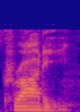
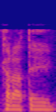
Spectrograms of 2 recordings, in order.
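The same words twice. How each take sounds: First: It is said with an American English pronunciation. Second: It is said with a native, non-American pronunciation. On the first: The speaker calls it wrong. "American people would like saying" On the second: The speaker calls it right. "That's how you actually say it"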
